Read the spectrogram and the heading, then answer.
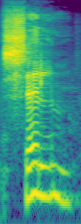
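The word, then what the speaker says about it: سِلْم: Selm or Salm, both of them have been pronounced in the Quran.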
